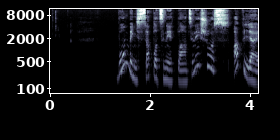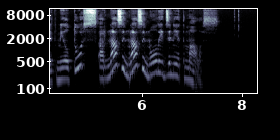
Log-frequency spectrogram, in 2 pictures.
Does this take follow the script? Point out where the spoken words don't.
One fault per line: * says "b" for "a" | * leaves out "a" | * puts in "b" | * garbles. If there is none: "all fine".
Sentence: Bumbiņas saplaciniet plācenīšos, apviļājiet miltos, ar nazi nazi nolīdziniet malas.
all fine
